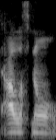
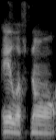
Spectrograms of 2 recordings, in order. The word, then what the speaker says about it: aleph null: It's Aleph Null or Aleph Null. I like Aleph better, but you can pronounce it either, and I prefer Aleph.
